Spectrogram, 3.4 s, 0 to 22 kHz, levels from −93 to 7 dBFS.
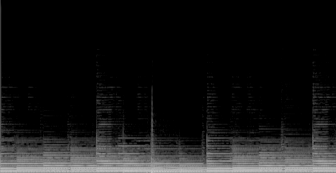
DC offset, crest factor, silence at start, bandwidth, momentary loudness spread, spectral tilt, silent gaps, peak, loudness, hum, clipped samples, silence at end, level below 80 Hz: under 0.1%; 14 dB; 0 s; 4.7 kHz; 2 LU; -9 dB/octave; none; -6 dBFS; -20 LUFS; none; under 0.1%; 0 s; -52 dBFS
